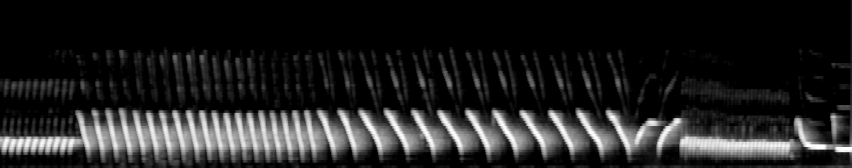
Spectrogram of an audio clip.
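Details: Belgian canary song for warming up a canary: a short rapid trill leads into a long steady series of bright downslurred whistled notes, about four per second, closing with a buzzy tone and a brief slide.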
